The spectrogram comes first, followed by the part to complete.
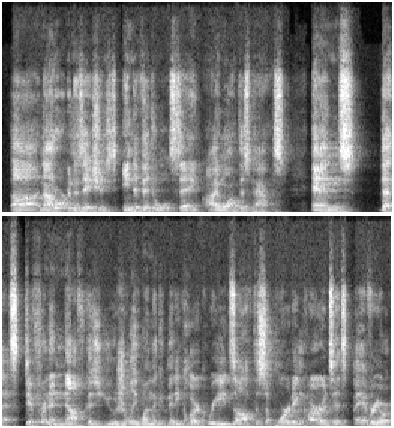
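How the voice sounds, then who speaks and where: Male lawmaker on a panel, measured storytelling tone, room echo, distant mic. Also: medium pitch. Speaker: state legislator on a panel. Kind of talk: conversational panel discussion.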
